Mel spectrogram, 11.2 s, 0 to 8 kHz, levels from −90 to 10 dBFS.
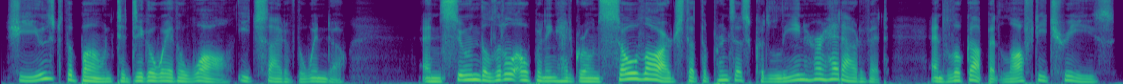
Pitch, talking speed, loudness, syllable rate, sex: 130 Hz, 210 wpm, -20 LUFS, 4.8 syllables/s, male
